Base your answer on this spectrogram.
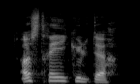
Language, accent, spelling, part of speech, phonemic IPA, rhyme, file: French, France, ostréiculteur, noun, /ɔs.tʁe.i.kyl.tœʁ/, -œʁ, LL-Q150 (fra)-ostréiculteur.wav
- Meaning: oyster farmer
